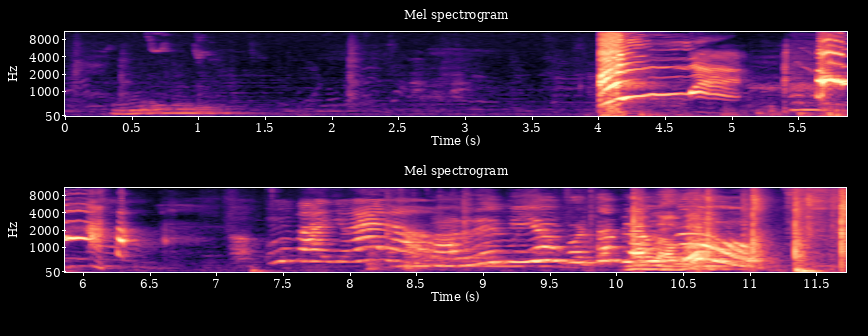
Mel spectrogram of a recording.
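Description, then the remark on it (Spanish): Children clap together in a loose, uneven burst of applause, mixed with high-pitched excited shouts and squeals. The noise is loud and builds toward the end. “Más fuerte, chicos, un aplauso muy fuerte.”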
